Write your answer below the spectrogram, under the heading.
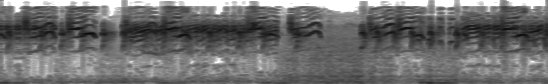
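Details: Lure recording of a noisy crowd of small birds: busy, overlapping high-pitched chirps and wavering twitters, with a short near-quiet lull in the middle before the excited chatter resumes.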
